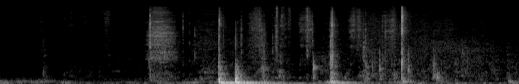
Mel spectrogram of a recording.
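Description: Playing cards shuffle and tap in hands.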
